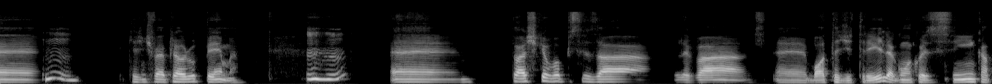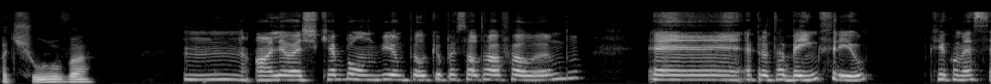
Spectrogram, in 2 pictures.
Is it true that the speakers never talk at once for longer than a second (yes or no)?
yes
